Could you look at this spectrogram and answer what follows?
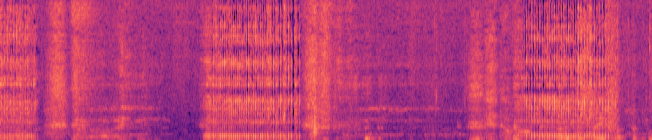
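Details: Person sleeping outdoors at El Rocío, in a forest, keeping others awake: loud rattling snores about every three seconds with quiet room noise between them. Snoring.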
